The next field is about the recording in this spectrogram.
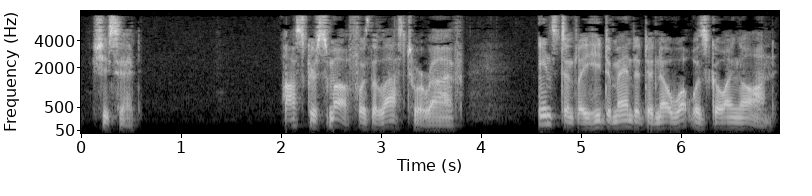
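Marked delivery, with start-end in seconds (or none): none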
